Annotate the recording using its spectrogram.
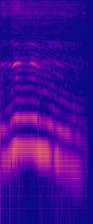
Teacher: If it's the z sound, I'll put my hand on my throat and go zzz. I feel a vibration in the throat, so that means it's voiced.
